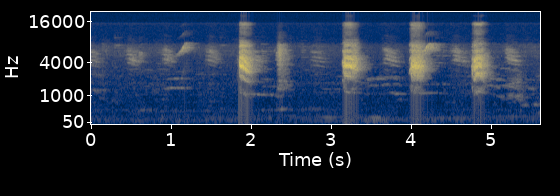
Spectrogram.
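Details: Young wild-caught long-tailed shrike starting to sing: quiet twittering notes broken by four loud harsh high squawks spaced about one second apart.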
